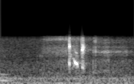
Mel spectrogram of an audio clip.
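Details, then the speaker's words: Brief, soft hiccup with a small catch of breath from a one-day-old newborn girl sitting in her father's lap in a quiet room; newborn hiccups. "emily hey you got the hiccups emily you got little baby hiccups look at your mama"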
